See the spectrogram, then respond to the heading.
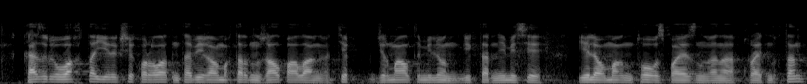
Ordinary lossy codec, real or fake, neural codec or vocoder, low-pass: Opus, 32 kbps; real; none; 7.2 kHz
